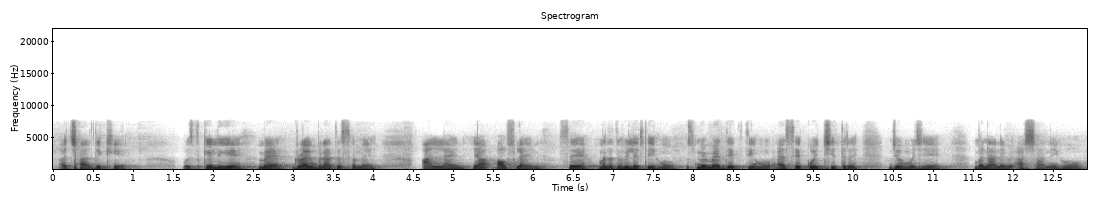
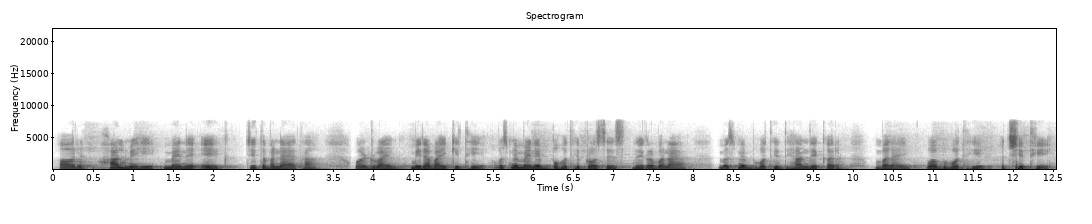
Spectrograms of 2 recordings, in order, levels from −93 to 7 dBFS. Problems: background sounds at intervals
